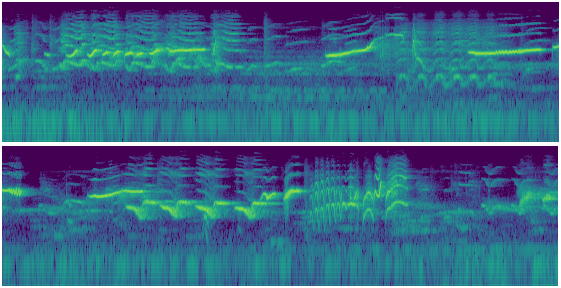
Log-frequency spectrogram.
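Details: White-rumped shama, an old wild-caught bird, in long varied solo song beside a laughingthrush: separate whistled phrases, some wavering, some rising, with brief quiet gaps and a fast descending slurred series.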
